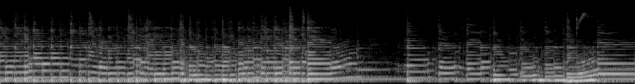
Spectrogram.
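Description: Zeryab Iraqi-style oud with a cedar top, a maple-and-mahogany back and Pyramid strings, being played solo. It opens with a fast run of rapidly repeated plucked notes, grows quieter about four seconds in, then plays single notes that slide in pitch.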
